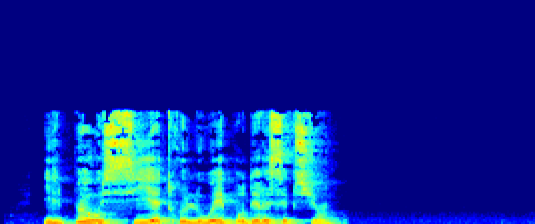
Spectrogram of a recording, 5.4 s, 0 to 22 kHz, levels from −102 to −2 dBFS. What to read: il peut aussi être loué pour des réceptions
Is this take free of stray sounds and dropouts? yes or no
yes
